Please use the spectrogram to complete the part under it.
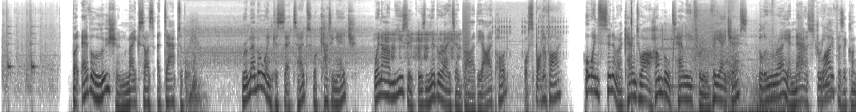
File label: english australian corporate videos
